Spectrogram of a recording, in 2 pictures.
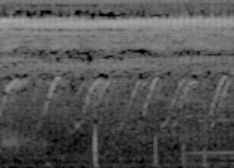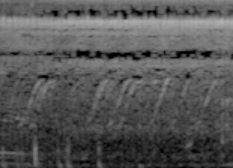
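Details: Young frog calling: a faint run of short, upward-sweeping chirps, about four each second and unevenly spaced, over a constant high-pitched hum and a few scattered low knocks.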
